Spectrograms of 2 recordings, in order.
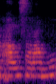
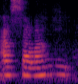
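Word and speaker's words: السَّلَامُ: Kalau si ini idgham syamsiah ini, assalamu silamnya tidak dibaca, bukan al-salamu melainkan assalamu.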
